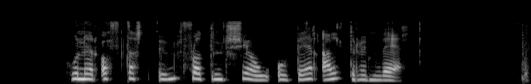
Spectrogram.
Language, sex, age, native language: Icelandic, female, 20-29, Icelandic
